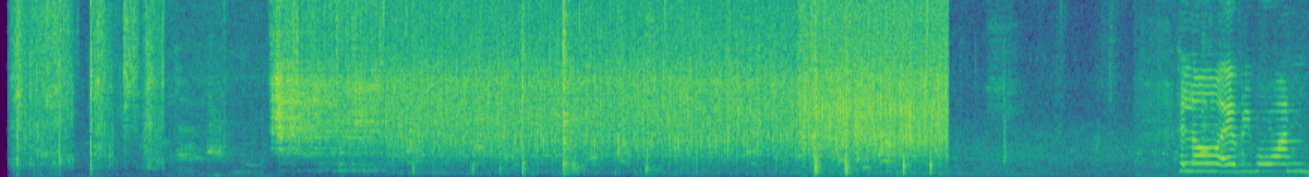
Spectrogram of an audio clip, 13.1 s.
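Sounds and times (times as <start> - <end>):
chicken sizzling in hot oil: 2.7 - 9.5.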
